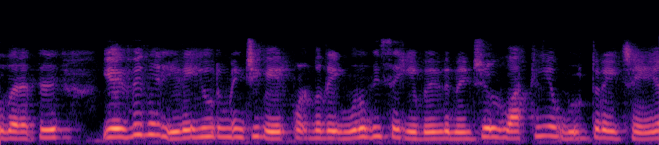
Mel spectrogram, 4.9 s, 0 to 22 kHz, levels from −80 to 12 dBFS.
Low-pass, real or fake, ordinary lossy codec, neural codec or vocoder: 7.2 kHz; fake; none; codec, 16 kHz, 1 kbps, FunCodec, trained on LibriTTS, 50 frames a second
